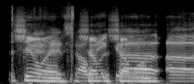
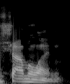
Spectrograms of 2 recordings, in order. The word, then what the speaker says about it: Shyamalan: Shyamalan. Shyamalan.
